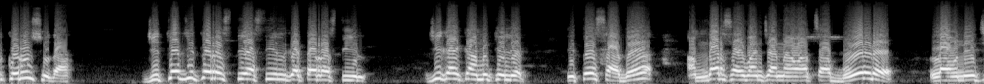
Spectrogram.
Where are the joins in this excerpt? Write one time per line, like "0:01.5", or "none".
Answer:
none

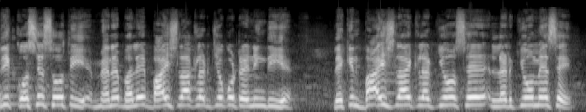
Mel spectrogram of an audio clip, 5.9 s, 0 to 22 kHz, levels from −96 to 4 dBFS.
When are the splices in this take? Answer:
none

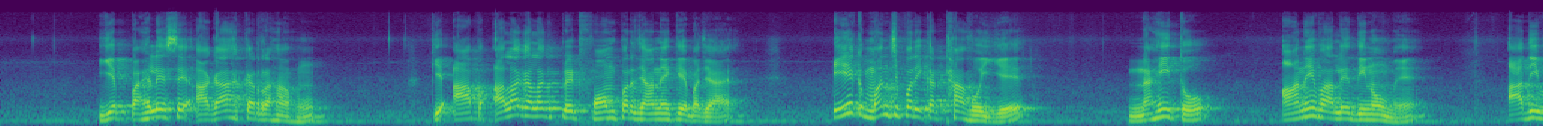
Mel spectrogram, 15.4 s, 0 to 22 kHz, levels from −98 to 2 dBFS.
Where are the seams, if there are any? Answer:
none

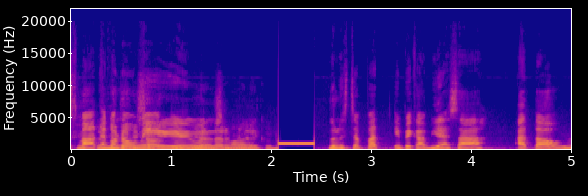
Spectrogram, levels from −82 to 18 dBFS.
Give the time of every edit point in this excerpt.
0:02.2

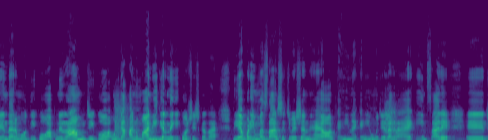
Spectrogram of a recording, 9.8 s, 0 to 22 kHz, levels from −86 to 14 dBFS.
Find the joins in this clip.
none

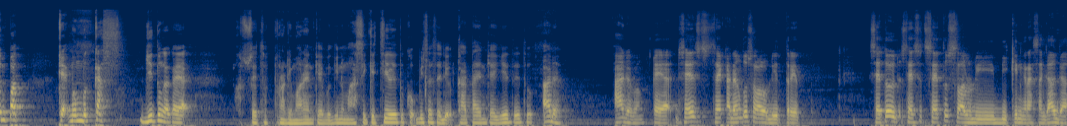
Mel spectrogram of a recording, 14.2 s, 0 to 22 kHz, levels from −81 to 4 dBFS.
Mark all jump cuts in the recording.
none

